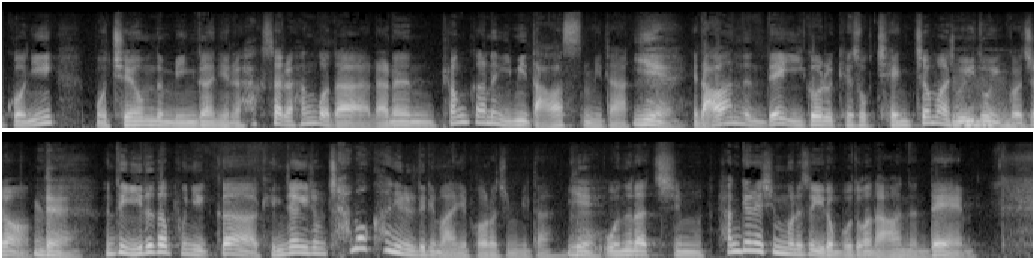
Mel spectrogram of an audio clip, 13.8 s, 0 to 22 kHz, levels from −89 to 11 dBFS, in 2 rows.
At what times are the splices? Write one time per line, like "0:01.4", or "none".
0:06.3
0:11.6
